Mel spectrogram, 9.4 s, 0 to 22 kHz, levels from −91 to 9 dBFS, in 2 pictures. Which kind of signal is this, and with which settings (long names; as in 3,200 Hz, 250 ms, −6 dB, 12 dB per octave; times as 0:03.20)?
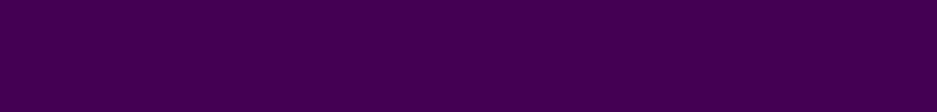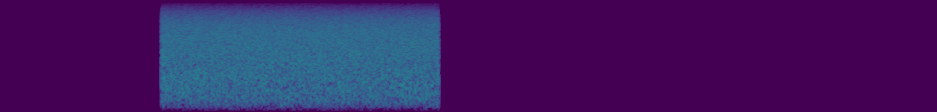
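band-limited noise 450–8,400 Hz, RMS −38 dBFS 1.39 s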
